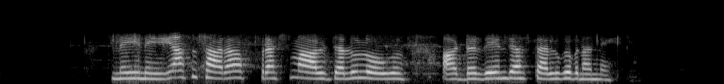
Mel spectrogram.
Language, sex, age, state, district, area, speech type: Dogri, female, 18-30, Jammu and Kashmir, Reasi, rural, conversation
